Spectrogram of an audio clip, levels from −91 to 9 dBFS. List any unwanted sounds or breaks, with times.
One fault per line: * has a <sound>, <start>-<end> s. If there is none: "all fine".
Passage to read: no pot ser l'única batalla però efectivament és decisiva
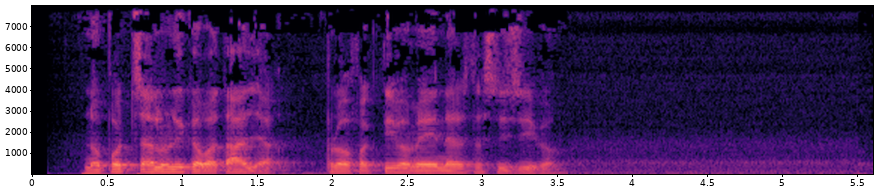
all fine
